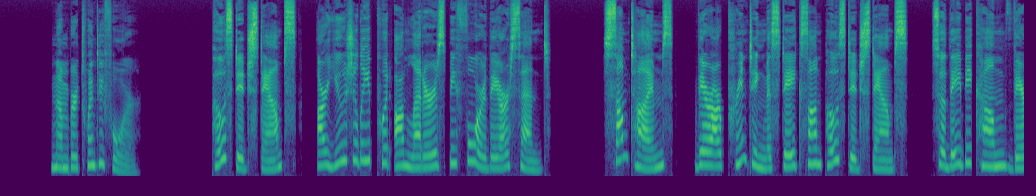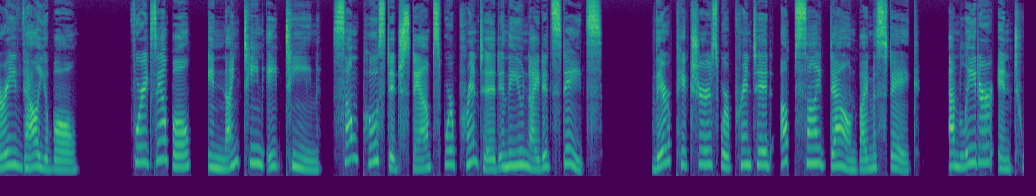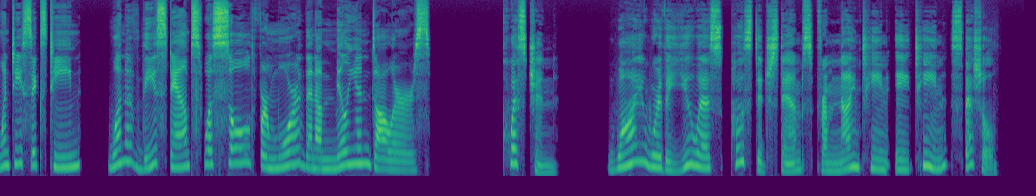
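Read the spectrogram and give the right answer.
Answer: Their pictures were printed upside down by mistake.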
